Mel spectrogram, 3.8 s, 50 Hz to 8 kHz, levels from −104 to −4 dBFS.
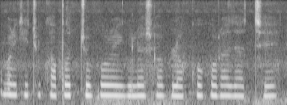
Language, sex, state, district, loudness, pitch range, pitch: Bengali, female, West Bengal, Cooch Behar, -20 LUFS, 240-255 Hz, 245 Hz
